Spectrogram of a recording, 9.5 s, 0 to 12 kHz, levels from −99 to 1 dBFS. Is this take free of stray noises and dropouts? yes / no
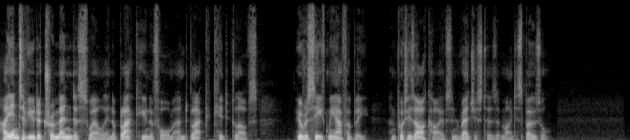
yes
